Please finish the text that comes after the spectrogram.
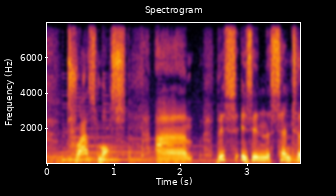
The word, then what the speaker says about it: Trasmoz: Today I'm at a camper park which is in a place called, if I pronounce this correctly, Trasmoz.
